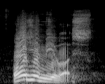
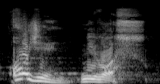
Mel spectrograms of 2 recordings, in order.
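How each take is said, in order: First: "Oyen" leaned on, "mi voz" falling away; stress on Oyen. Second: Slowed right down, every word weighed; slow solemn quote. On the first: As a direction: hit "Oyen" and let the rest drop. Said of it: "y mis ovejas oyen mi voz". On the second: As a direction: lay the verse out slowly and solemnly. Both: Acted.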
